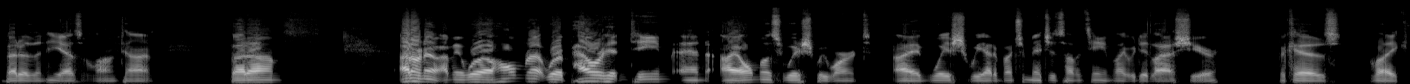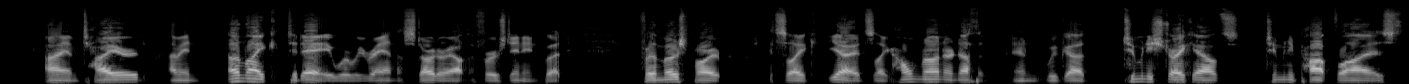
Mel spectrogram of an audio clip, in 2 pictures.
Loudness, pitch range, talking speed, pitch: -27 LUFS, 90-110 Hz, 190 wpm, 100 Hz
